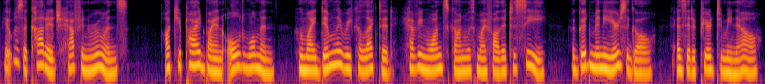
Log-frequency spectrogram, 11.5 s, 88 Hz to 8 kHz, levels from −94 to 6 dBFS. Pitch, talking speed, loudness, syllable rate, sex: 195 Hz, 180 wpm, -16 LUFS, 5.2 syllables/s, female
